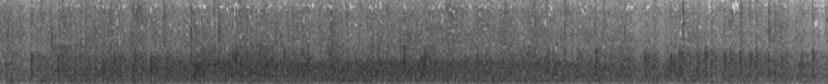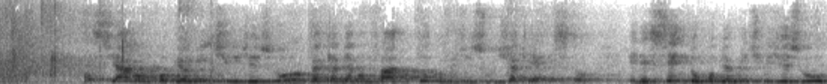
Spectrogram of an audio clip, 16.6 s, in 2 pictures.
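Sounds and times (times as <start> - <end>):
audience applause: 0.0 - 9.2
speech: 9.4 - 16.5.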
